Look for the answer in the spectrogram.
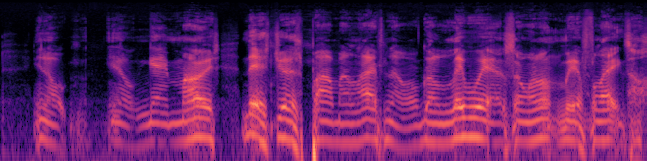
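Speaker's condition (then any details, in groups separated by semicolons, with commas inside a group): ALS; young onset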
